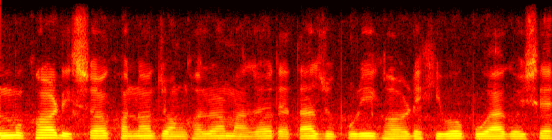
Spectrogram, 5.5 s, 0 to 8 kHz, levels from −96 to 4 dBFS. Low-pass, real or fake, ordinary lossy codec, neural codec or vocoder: 7.2 kHz; real; Opus, 32 kbps; none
